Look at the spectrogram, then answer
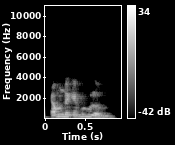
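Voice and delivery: ordinary delivery

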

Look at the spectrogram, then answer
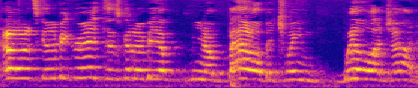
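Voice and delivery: high-pitched gushing mock excitement; excited fans. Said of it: "super excited about it".

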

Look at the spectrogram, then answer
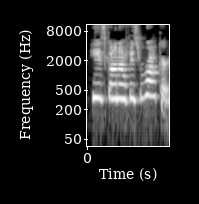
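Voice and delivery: high, loud, alarmed outburst; aghast shout. A narrator's reading. A father shouts about Wonka, aghast. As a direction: shout it out in horror. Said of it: "shouted one of the fathers, aghast".

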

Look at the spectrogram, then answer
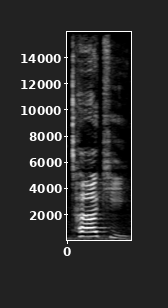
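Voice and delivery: turkey with TUR high, key falling; stress on first syllable. Shown as a demonstration. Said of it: "chúng ta đã gạch hết trọng âm một".

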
